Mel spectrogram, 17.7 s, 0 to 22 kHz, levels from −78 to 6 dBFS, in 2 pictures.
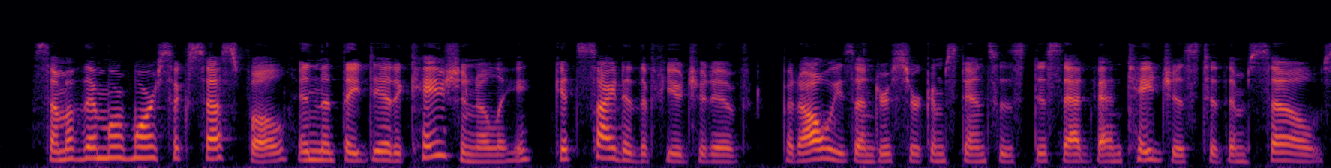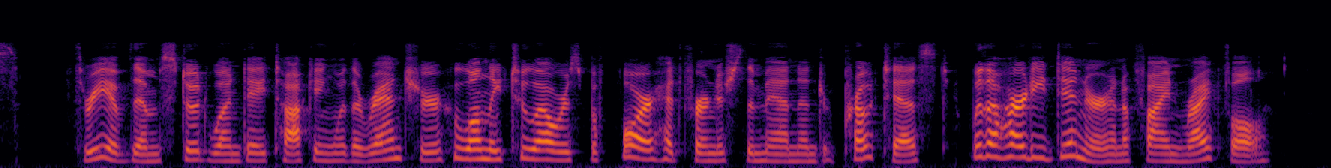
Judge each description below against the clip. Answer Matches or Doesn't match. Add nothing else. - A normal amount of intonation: Matches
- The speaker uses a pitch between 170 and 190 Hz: Matches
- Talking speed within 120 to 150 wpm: Doesn't match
